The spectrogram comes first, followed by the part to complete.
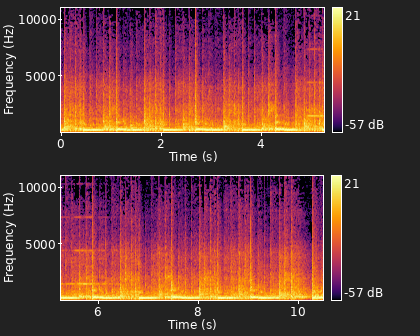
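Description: Congas played by hand in a Cuban rumba rhythm: sharp strokes over open tones on two pitches, repeating in a steady cycle.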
